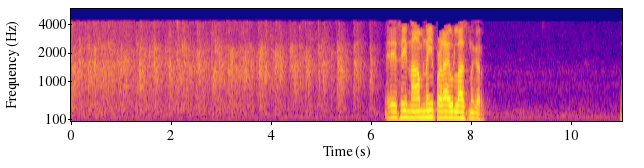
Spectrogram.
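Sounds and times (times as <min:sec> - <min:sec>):
audience clapping: 0:00.0 - 0:06.3
speech: 0:06.3 - 0:08.3.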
